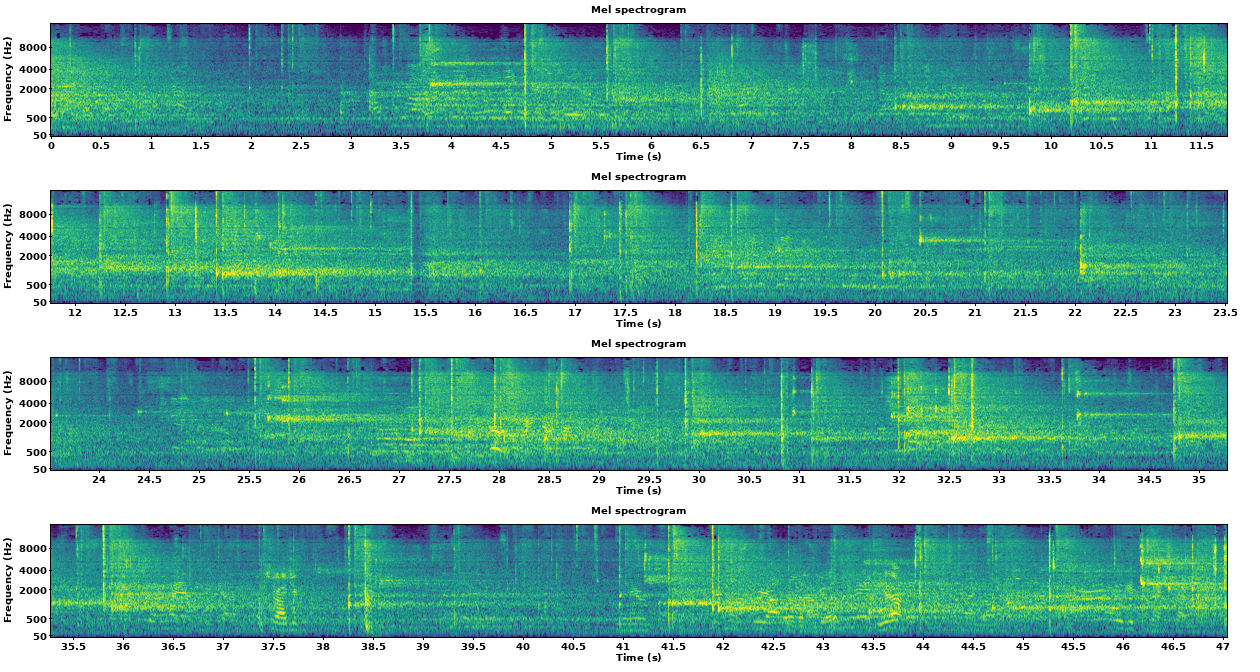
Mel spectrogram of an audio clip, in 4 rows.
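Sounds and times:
ball bouncing on hard court: 0:09.8 - 0:23.9, 0:24.8 - 0:36.8, 0:37.4 - 0:40.3.

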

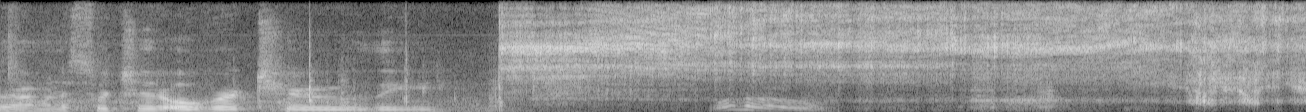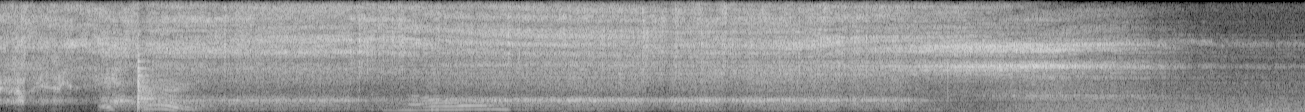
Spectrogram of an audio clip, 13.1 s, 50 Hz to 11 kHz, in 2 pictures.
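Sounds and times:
crackling sputter: 0:02.5 - 0:11.4
steam hissing from espresso machine: 0:02.5 - 0:13.0.

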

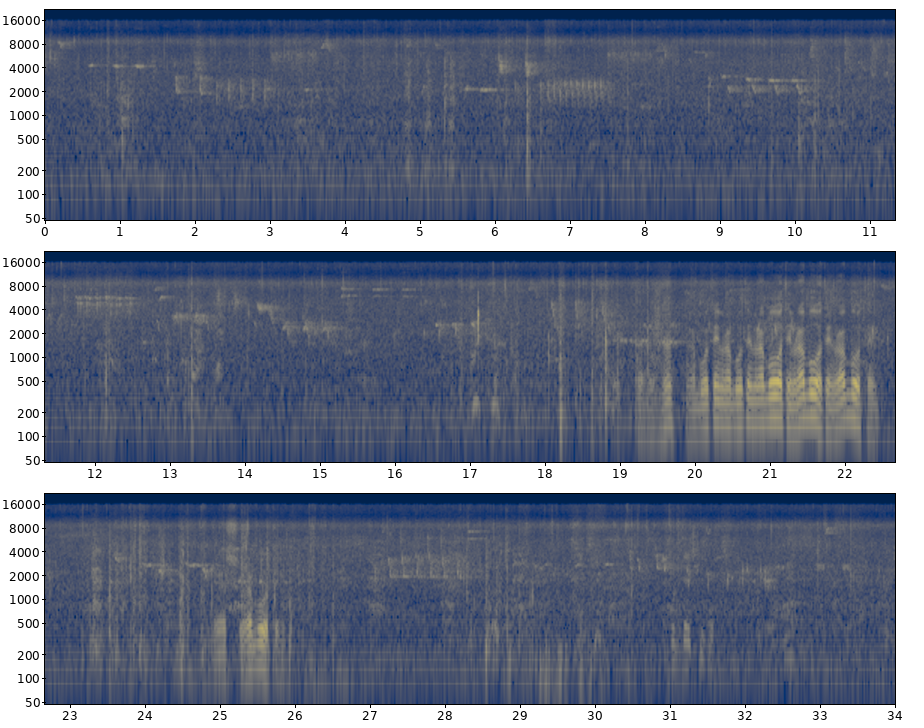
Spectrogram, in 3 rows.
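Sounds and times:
birds whistling and trilling: 0:00.0 - 0:34.0
footsteps on muddy ground: 0:16.6 - 0:20.2, 0:22.2 - 0:34.0.

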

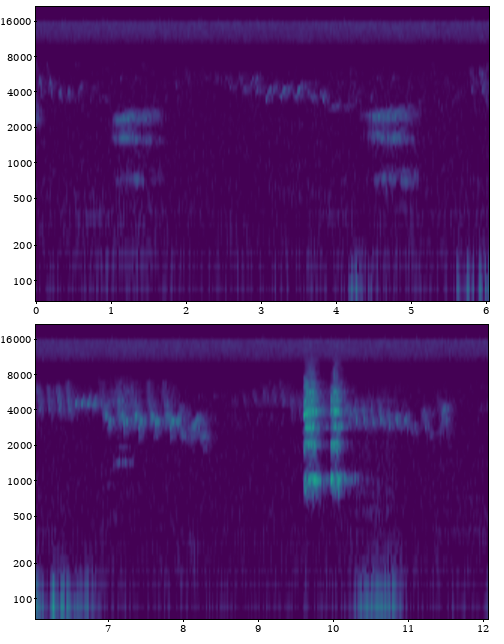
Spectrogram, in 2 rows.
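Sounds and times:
pheasant crowing: 0:09.6 - 0:10.4.

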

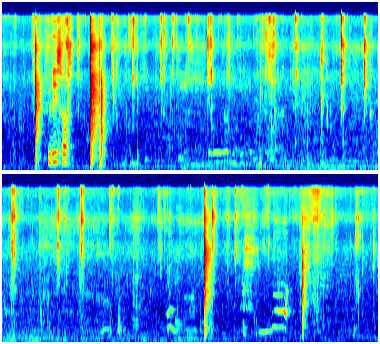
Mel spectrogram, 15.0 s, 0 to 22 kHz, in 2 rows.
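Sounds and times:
crunchy chewing: 0:01.3 - 0:13.0, 0:13.6 - 0:15.0
soft mouth sounds: 0:02.3 - 0:10.8.

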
